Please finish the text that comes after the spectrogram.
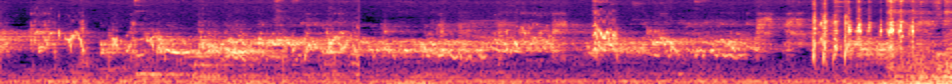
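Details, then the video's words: A budgerigar chirping happily in a fast, rambling warble of squeaky twitters, ending with a burst of clicking, rattling notes. "Happy budgie chirping sound"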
